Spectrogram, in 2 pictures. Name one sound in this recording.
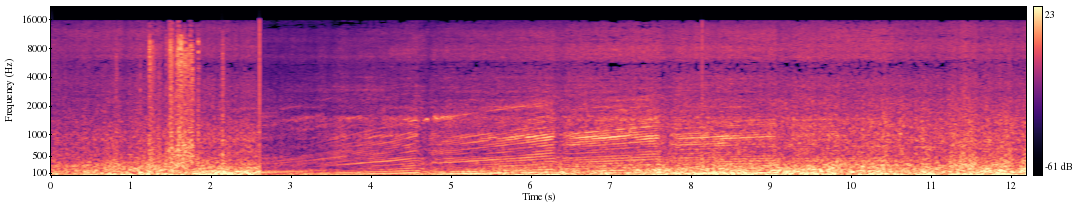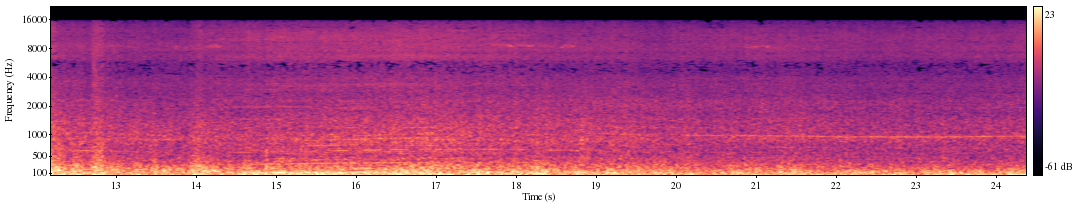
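Wind rumbles loudly over the rider.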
